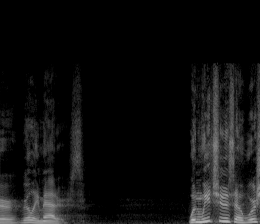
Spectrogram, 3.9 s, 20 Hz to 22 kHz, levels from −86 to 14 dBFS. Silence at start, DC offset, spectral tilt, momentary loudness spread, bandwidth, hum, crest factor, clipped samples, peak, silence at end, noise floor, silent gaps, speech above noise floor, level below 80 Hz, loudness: 0 s; under 0.1%; -4 dB/octave; 8 LU; 16 kHz; none; 16 dB; under 0.1%; -10 dBFS; 0 s; -71 dBFS; none; 46 dB; -70 dBFS; -24 LUFS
